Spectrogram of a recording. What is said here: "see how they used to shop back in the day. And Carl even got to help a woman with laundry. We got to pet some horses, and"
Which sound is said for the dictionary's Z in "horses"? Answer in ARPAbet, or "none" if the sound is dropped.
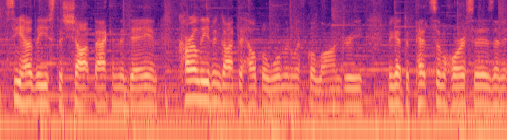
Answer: Z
